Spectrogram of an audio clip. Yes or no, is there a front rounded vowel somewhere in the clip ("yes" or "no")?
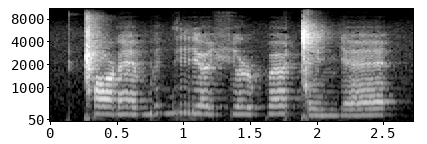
yes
